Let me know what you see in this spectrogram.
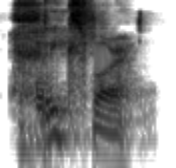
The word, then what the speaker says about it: Griekspoor: Griekspoor. – Griekspoor. – That's good. That sounds good. Okay. I know it's not easy, especially with the G. We pronounce it on a different way here in the Netherlands, but no, that's not bad at all.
